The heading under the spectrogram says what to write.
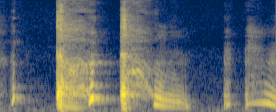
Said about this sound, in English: I got to cough again. One moment.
